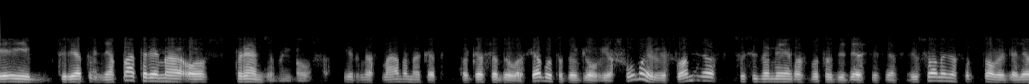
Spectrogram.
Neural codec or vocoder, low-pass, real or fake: vocoder, 22.05 kHz, 80 mel bands, Vocos; 3.6 kHz; fake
